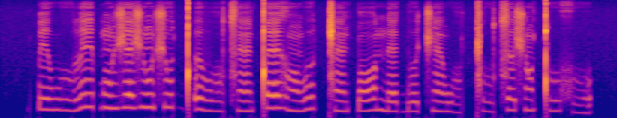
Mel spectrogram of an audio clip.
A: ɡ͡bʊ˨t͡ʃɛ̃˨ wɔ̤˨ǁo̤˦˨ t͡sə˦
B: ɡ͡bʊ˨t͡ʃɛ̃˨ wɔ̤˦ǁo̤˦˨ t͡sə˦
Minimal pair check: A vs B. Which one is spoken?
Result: A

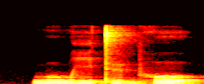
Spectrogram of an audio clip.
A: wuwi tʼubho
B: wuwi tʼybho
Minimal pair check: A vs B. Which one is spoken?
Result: B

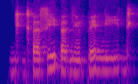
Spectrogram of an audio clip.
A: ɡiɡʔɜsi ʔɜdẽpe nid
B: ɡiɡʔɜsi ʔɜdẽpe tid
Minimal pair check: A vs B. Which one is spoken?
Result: A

